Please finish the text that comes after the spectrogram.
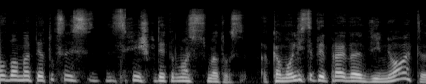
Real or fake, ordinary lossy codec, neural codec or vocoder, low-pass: fake; AAC, 48 kbps; codec, 44.1 kHz, 3.4 kbps, Pupu-Codec; 14.4 kHz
